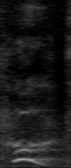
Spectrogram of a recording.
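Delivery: a high breathy whew of relief; mock sigh of relief; relieved whew. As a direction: let the fear out in one breath. Relief after fright.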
